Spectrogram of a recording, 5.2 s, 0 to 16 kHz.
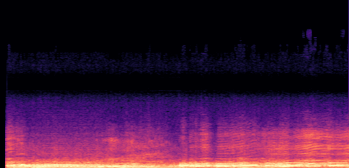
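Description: Inline four-cylinder engine of a Toyota Celica ZZT230, a 1ZZ-FE converted to 2.0 litres, heard from inside the cabin. It revs up and drops back several times, its pitch climbing and falling. The sound cuts in suddenly just after the start.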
